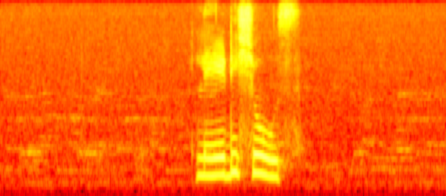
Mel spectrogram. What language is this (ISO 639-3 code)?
sin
